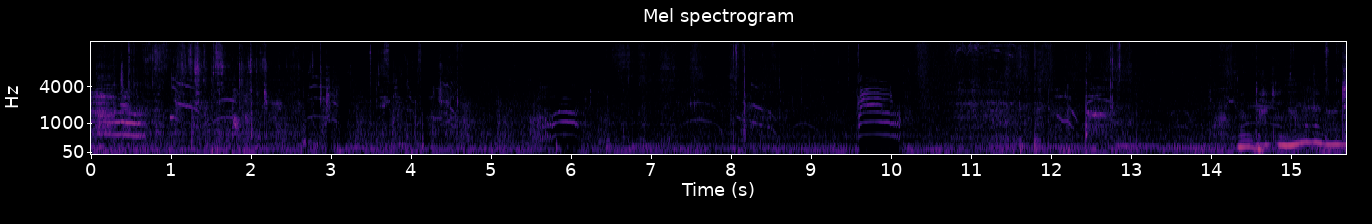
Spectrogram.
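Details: Young kitten learning to walk, April 2014, lets out two brief, high, bent mews several seconds apart amid steady low background noise, rustles and a short warbling sound near the end.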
